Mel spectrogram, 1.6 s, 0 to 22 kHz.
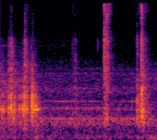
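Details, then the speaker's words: Optoma EH341 DLP projector at power-on: short clusters of dry ticks and clicks come and go without a smooth spin; color wheel tries to start, can't, and projector goes into shutdown/error; failing color wheel, replaced. "Takes a couple moments for it to start. Come on, go. That's the color wheel. Color wheel's trying to start, it can't, and it's then going into shutdown / error."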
